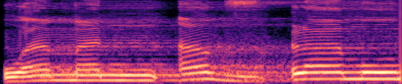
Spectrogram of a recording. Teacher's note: Waman nun sukun bertemu hamzah idhar halki. Nun sukun dibaca jelas tanpa mendengung.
